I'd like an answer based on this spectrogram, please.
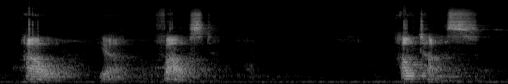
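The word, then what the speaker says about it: αὐτός: An alpha and upsilon is going to be ow. Ow, yeah, Faust. Autos. Autos.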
